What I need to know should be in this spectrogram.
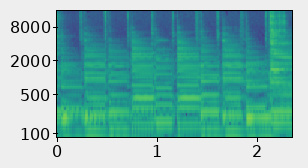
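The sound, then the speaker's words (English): E minor pentatonic scale played on guitar in a vertical shape near the headstock, a quick octave: a brisk run of clear single plucked notes, evenly paced and ringing, with no voices. “So what I'm doing is playing a vertical scale by the headstock, E minor pentatonic, and then I'm playing an E minor pentatonic scale towards the body of the guitar.”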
